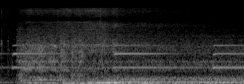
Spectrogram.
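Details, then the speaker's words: 2004 Ford Crown Victoria Police Interceptor, newly bought, with a squeak under the hood: short crank then slightly uneven lumpy idle; rough start, cause not yet known. "start a little rough but uh so let's see"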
